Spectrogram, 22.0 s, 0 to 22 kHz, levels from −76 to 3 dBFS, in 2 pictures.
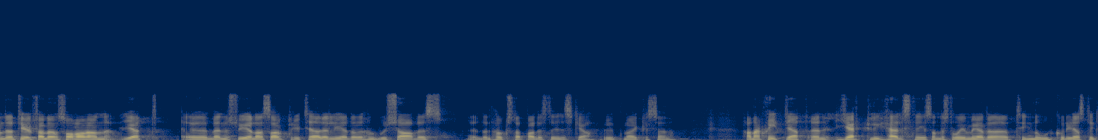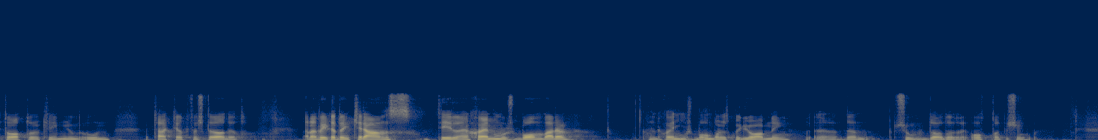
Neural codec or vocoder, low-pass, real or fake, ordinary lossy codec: codec, 16 kHz, 1 kbps, FunCodec, trained on Chinese and English, 50 frames a second; 7.2 kHz; fake; none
